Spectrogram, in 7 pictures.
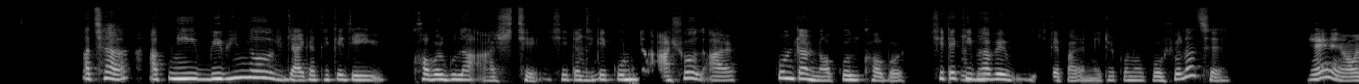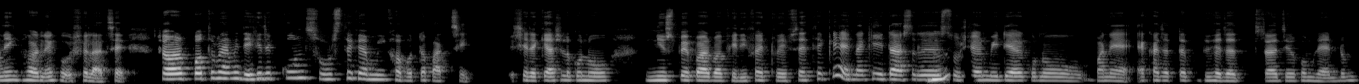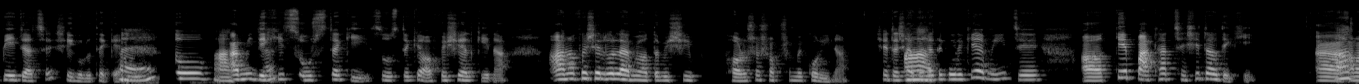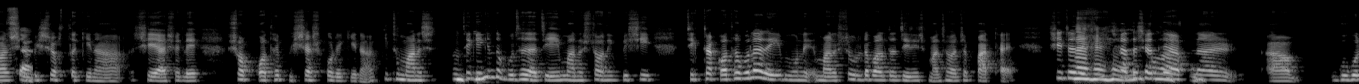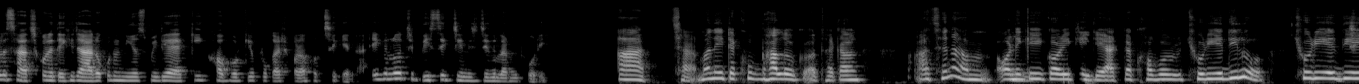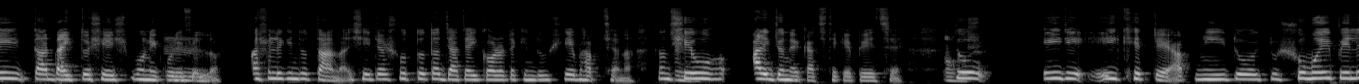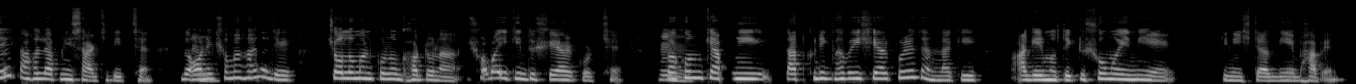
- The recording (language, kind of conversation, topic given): Bengali, podcast, ফেক নিউজ চিনতে তুমি কী কৌশল ব্যবহার করো?
- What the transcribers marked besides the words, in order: in English: "ভেরিফাইড"; other background noise; drawn out: "আচ্ছা"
